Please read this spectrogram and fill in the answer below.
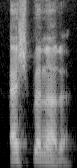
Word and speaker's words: esplanada: You shouldn't start with e, right? Because you have an es. Oh my, when you have an es, yes. and then you have an es and another consonant. Yes. You start with ish.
